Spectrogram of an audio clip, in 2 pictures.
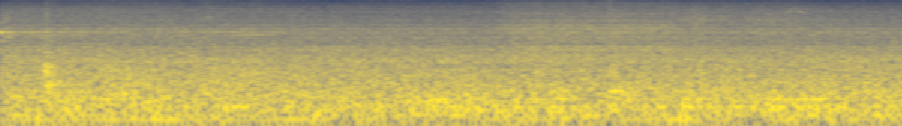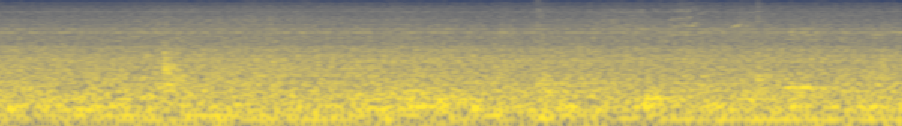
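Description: Steady running noise of a fruit-packing line's bin-handling machinery: roller conveyors and a wet bin dumper working, with a few light knocks.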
